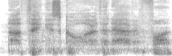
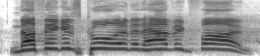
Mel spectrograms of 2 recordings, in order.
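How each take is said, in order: First: It is spoken in a whisper. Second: It is yelled very loudly.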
